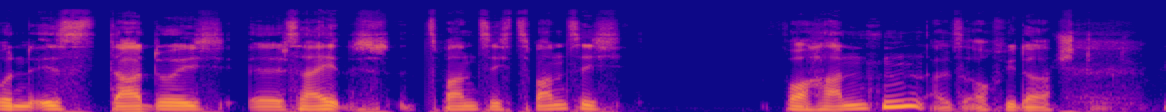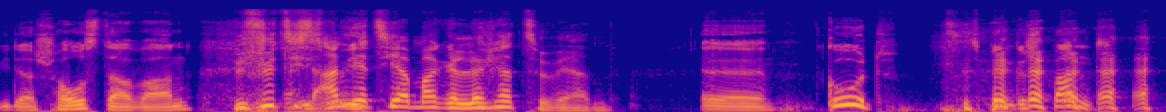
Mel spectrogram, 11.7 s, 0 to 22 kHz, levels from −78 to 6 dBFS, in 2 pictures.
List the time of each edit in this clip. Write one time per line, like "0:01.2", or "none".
0:01.4
0:04.6
0:06.9

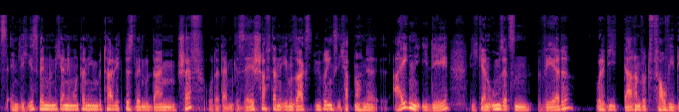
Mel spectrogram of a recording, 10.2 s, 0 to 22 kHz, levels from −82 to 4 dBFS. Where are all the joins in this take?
0:09.3

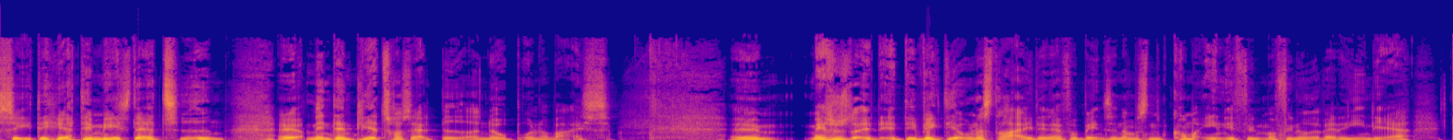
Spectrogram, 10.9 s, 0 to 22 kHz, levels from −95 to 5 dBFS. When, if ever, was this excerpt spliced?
0:02.3

